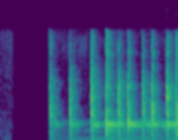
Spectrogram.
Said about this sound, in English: Unless. That's me knocking on wood.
